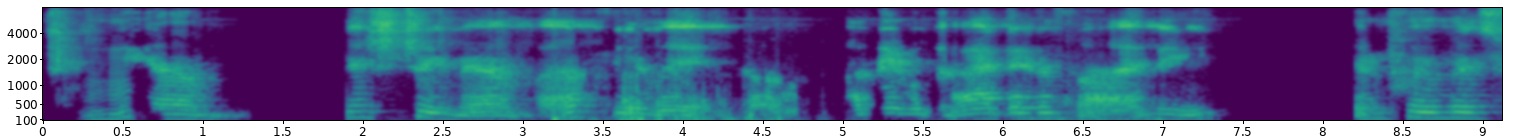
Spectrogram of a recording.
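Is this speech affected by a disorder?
Yes: ALS; very aggressive fast-progressing form.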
